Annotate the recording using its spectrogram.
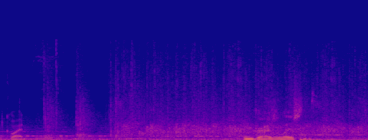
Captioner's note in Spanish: aplausos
